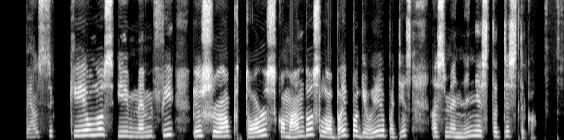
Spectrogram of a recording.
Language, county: Lithuanian, Tauragė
